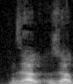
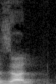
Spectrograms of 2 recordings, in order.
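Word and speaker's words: ذال: I think Zal could be slightly difficult to pronounce when you start learning Arabic straight, because it's the way you pronounce it from the top of your tongue to close to your teeth.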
